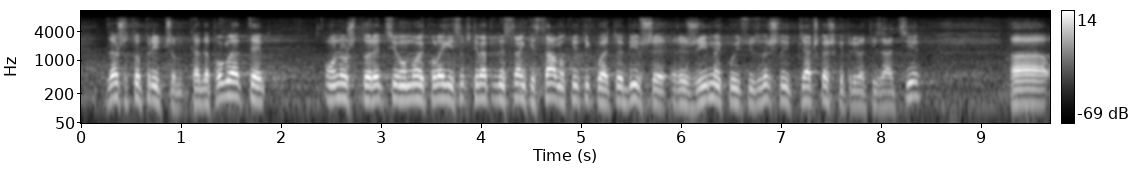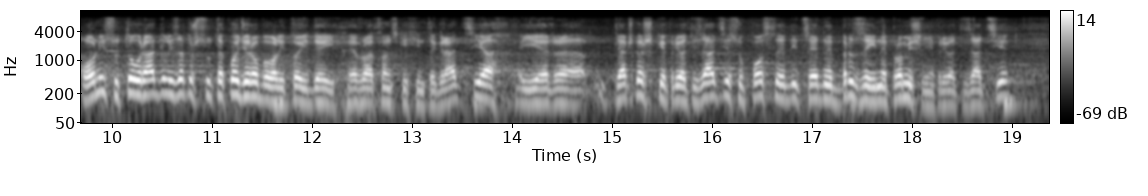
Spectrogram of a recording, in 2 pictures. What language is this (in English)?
Serbian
